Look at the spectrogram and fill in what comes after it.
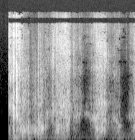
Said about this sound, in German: Das sind so Chips oder so, glaube ich, die da gegessen werden. Ja, lecker mit offenem Mund Chips essen.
